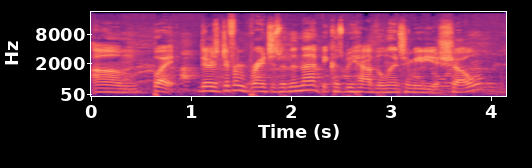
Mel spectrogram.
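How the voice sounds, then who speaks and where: A man's voice: a little high, a little fast, crowd noise. A teenage boy explaining his school media club in an easygoing casual chat, with some fillers. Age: teens. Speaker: student club member. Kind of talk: casual round-table chat.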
